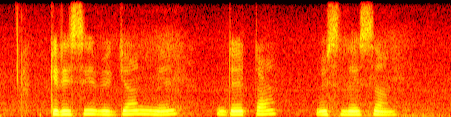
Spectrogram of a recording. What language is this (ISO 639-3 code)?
mai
